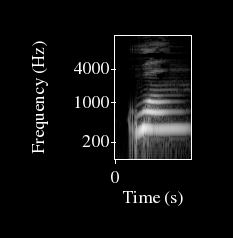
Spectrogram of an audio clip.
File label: "weng1", pinyin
